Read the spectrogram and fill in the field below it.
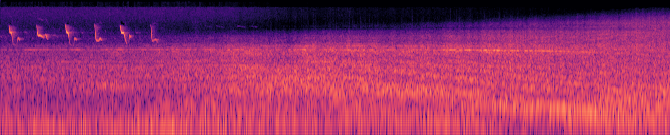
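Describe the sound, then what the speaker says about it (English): A Ryanair jet airliner taking off at Newcastle International Airport roars loudly and steadily, its engine noise building as it climbs away, with a few brief bird chirps near the start. "There's a Ryanair going for Fandaway."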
